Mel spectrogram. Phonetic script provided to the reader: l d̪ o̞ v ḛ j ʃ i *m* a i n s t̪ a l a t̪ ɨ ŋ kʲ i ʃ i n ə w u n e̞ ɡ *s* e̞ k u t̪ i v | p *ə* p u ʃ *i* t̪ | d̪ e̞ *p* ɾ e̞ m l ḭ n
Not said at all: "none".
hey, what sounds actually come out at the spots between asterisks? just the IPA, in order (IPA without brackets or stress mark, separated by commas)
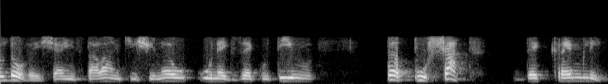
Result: none, z, ə, a, k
